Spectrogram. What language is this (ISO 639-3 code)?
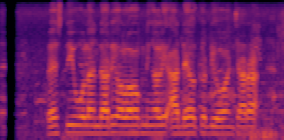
sun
